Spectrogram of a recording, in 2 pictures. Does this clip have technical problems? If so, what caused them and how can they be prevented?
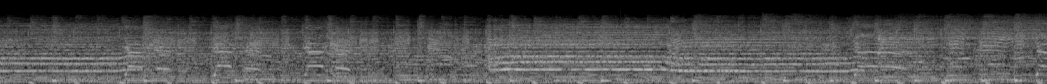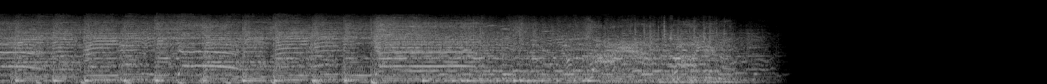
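Yes. MP2 compression damage runs through the whole sound, most likely from low-bitrate MPEG Layer II encoding, which fits a rate of around 80 kbps. Short of bits, the encoder shuts off upper sub-bands and quantises the rest coarsely, giving a dull top with gurgling, granular grit. Unlike a plain low-pass filter, the missing highs flicker in and out. The grit continues into the smooth fade-out that ends at 18.42 s. Encode from the original at a higher bitrate or with a more efficient codec.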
